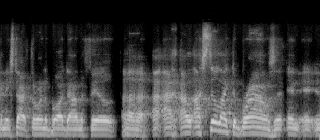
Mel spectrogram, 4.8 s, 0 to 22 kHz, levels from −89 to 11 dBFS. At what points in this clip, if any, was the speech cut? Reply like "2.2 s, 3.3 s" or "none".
1.8 s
